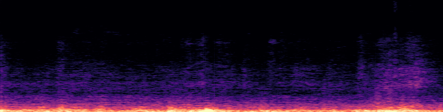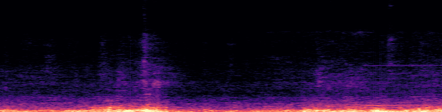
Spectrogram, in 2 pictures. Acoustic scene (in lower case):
bus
